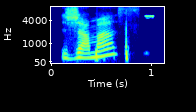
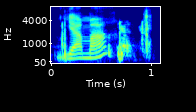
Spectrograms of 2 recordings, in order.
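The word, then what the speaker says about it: llamas: okay please listen carefully how I pronounce jamas jamas jamas it's not Yama tejamas Como sejama right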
